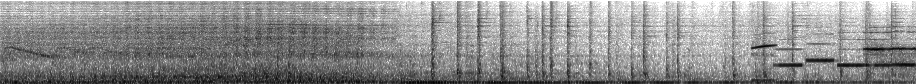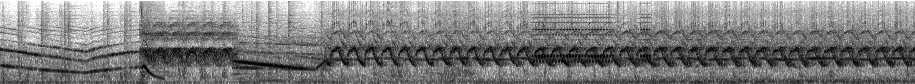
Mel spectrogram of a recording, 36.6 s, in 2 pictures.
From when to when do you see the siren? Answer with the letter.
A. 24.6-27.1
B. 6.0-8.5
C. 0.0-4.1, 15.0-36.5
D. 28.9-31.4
C.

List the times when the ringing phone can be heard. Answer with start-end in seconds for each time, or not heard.
28.9-31.4.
